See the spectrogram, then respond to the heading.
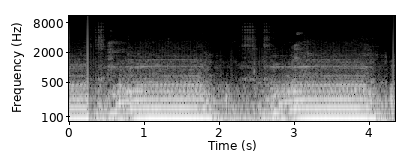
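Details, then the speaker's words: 1984 Toyota dually pickup with automatic transmission towing a load: engine revs and bogs in two long surges without pulling; owner suspects a worn-out transmission. "She just ain't got it in her no more."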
